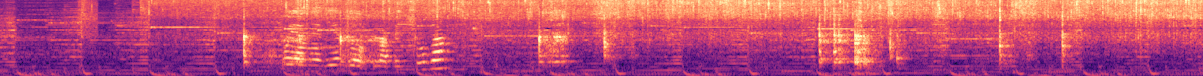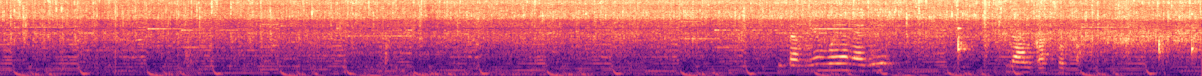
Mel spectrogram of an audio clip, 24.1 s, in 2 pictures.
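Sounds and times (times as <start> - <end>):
chicken sizzling in a frying pan: 1.5 - 24.0
wooden spoon scraping a pan: 2.4 - 6.6, 8.2 - 10.9.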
